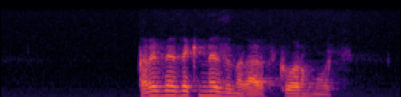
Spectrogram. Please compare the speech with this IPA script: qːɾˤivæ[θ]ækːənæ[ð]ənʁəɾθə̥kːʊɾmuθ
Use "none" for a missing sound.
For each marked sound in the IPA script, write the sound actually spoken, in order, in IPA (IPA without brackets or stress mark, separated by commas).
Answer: ð, z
